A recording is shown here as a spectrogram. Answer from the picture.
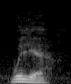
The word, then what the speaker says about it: bhuille: It's AR and then AN and the Woolya. There's no W in Irish, so the Woolya is spelled BHUILLE.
